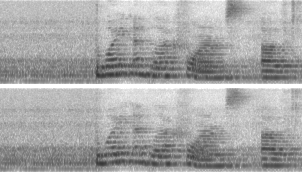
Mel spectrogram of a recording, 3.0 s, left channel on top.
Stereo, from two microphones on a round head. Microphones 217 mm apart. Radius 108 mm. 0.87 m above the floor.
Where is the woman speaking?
5° left (ahead or behind), 1.5 m.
